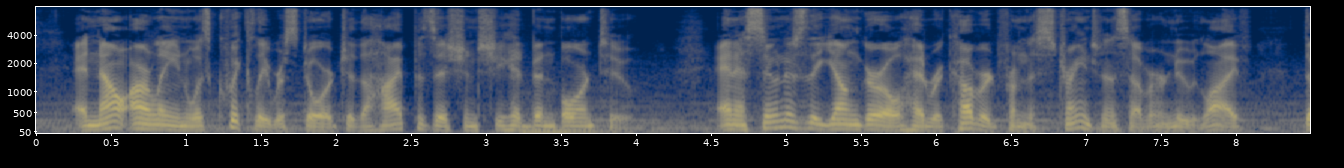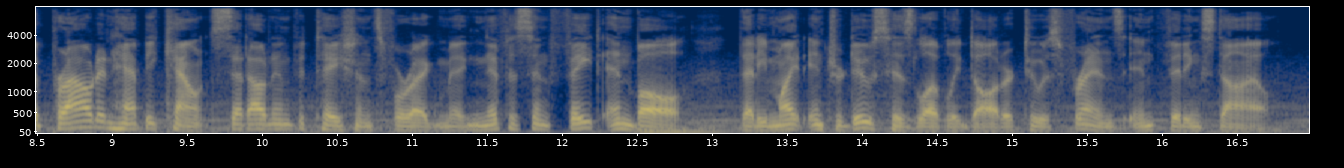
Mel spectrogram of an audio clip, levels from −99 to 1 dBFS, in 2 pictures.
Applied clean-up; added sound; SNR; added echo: none; Musical instrument; 18 dB; none.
